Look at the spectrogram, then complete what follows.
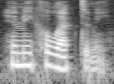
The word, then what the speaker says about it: hemicolectomy: to learn that and here's the pronunciation Hemi Co leg toe me hemicolectomy and then if I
